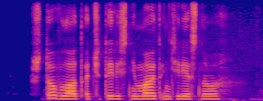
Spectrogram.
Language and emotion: Russian, neutral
